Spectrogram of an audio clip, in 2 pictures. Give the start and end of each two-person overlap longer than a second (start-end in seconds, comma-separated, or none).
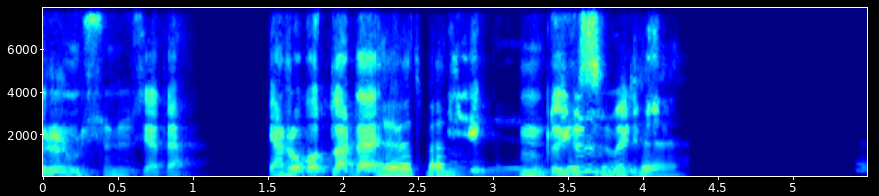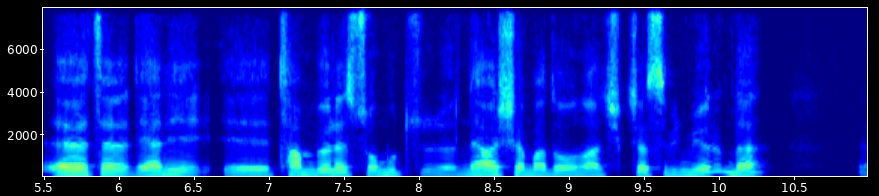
2.2-4.2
